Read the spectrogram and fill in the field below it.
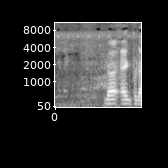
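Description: A hen gives a few loud, drawn-out squawks.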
